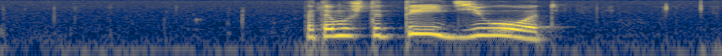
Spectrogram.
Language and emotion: Russian, angry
